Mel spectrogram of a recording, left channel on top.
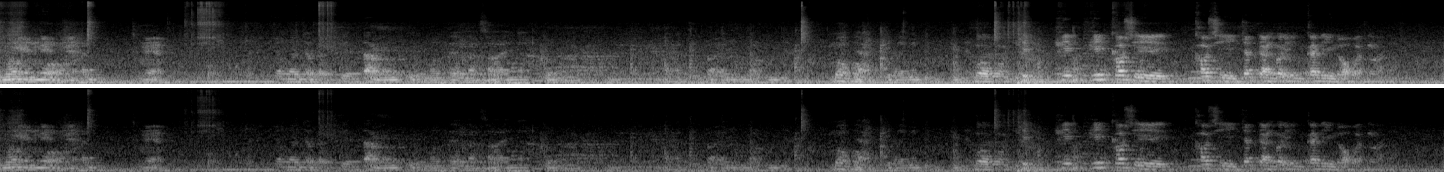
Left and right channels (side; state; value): right; quieter; 10.5 dB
